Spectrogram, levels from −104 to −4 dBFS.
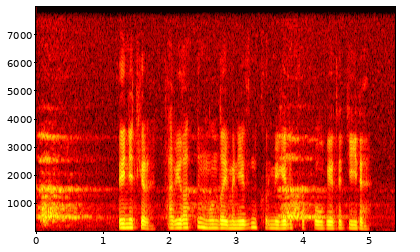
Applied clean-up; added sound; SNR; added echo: none; Breathing; 6 dB; none.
